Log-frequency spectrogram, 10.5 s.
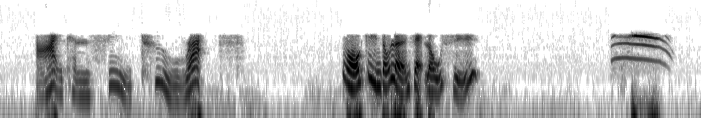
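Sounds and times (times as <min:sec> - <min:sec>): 
speech: 0:00.6 - 0:03.1, 0:05.2 - 0:07.2
cat meowing: 0:09.2 - 0:10.2.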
